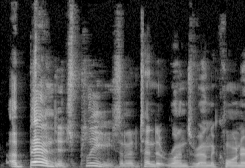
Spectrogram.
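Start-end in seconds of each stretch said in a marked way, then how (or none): 0.1-1.2 lightly raised, urgent call; calling for help. Acted. Captain sends an attendant for a bandage, calling out. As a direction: call out to an attendant, louder on the first words.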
